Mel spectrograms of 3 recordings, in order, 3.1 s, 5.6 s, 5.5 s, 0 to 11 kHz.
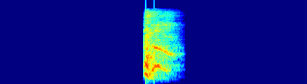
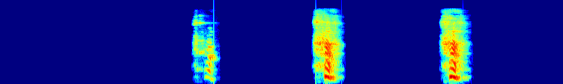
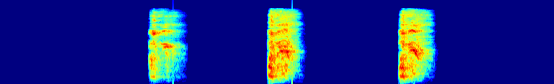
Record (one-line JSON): {"cough_length": "3.1 s", "cough_amplitude": 10109, "cough_signal_mean_std_ratio": 0.21, "exhalation_length": "5.6 s", "exhalation_amplitude": 26415, "exhalation_signal_mean_std_ratio": 0.2, "three_cough_length": "5.5 s", "three_cough_amplitude": 27595, "three_cough_signal_mean_std_ratio": 0.27, "survey_phase": "beta (2021-08-13 to 2022-03-07)", "age": "65+", "gender": "Female", "wearing_mask": "No", "symptom_none": true, "smoker_status": "Ex-smoker", "respiratory_condition_asthma": false, "respiratory_condition_other": false, "recruitment_source": "REACT", "submission_delay": "2 days", "covid_test_result": "Negative", "covid_test_method": "RT-qPCR", "influenza_a_test_result": "Negative", "influenza_b_test_result": "Negative"}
